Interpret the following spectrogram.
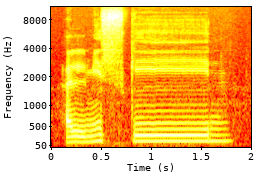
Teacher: Sempurnakan dulu almiskin kemudian kin jangan sampai masuk ke hidung karena kita akan memasukkan ke hidung kin ini nanti di ujung almiskin.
